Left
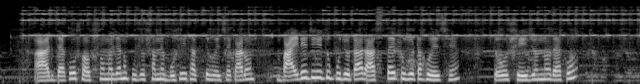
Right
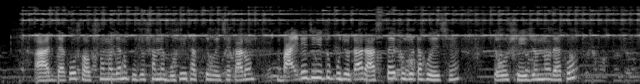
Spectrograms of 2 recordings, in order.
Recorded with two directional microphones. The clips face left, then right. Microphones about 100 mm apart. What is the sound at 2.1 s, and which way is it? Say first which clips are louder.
Speech: left 4 dB; 40° left (ahead or behind).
